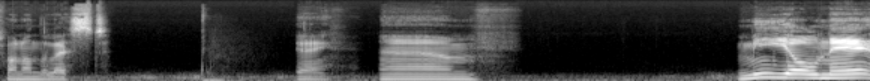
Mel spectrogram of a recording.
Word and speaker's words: Mjolnir: Mjolnir isn't even close, but the me and the yol are one syllable. Mjol. Mjol? Mjol. Mjolnir. Right? Mjolnir.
